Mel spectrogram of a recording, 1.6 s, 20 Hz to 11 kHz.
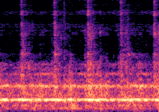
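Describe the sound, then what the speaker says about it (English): A domestic sewing machine stitches a dart in dress fabric for a New Look 6483 top, giving a steady mechanical hum with a regular rhythmic clatter roughly every third of a second, close and even throughout. "you take your fabric under the foot, needle down and forwards and back at the start"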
